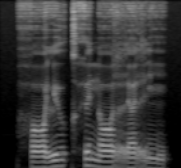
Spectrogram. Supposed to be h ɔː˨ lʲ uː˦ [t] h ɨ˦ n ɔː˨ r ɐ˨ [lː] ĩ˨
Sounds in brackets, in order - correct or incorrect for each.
incorrect: k, incorrect: r

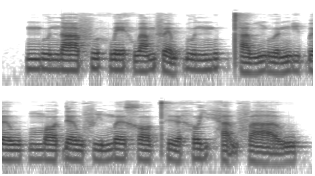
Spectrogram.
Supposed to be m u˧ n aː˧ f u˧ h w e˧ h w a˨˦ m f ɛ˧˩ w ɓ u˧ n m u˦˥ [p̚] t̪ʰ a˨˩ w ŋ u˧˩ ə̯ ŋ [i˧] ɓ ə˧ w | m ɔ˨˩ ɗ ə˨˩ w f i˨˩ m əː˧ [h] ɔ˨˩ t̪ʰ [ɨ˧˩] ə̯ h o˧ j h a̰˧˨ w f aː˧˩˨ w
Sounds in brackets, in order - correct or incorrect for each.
correct, correct, incorrect: x, correct

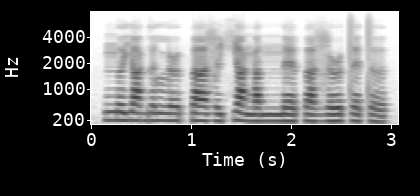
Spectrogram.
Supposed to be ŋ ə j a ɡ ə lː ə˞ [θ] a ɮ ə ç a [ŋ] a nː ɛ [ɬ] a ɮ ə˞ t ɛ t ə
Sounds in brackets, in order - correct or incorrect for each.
correct, correct, incorrect: θ

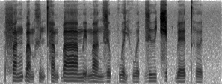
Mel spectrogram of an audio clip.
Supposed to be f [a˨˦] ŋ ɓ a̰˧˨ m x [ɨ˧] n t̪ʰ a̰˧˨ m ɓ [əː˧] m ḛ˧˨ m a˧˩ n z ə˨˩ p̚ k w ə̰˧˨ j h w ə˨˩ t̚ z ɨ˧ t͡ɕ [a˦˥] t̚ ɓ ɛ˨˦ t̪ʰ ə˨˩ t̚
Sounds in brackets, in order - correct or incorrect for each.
correct, incorrect: ɨ̰˧˨, incorrect: aː˧, incorrect: ə˦˥

